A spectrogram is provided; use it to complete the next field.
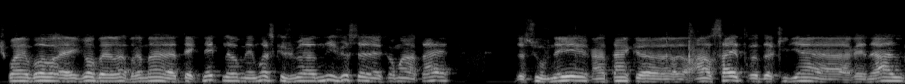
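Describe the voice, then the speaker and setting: A man with a Quebec accent, ordinary pitch variation and a fairly slow pace. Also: fairly high pitch for a man. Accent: Québécois French. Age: 70s. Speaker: customer. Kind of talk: testimony. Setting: video call. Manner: halting.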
